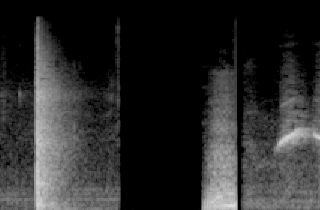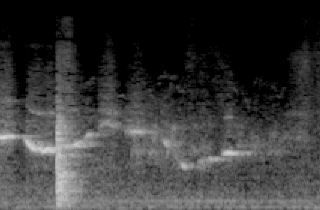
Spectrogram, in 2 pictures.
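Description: A sharp smack about half a second in, then after a short gap a heavy thump, followed by a person whistling a wavering, gliding tune, with a sharp knock partway through.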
